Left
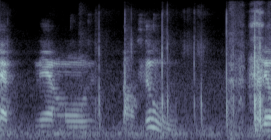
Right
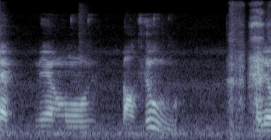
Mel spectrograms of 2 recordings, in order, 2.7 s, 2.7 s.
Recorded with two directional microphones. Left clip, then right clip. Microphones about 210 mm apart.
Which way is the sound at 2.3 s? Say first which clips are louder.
Left 2 dB; centre (ahead or behind).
